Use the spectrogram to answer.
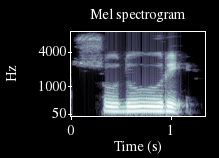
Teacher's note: Musa, and it's swad dhamma su, dal waw dhamma du, sudu, ra kasra ri, suduri, suduri. And only one sound will be stretched, that do sound because of waw madda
